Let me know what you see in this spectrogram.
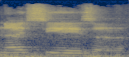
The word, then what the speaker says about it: Nicieza: Fabian Nicieza. – Oh, Nicieza.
